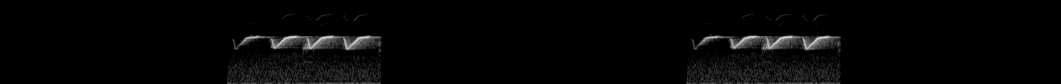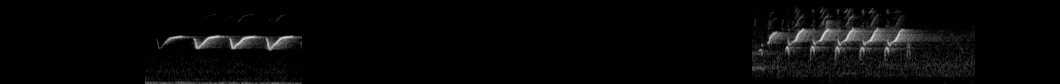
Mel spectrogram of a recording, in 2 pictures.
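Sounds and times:
Pyrrhuloxia song with downslurred whistles and rapid trill: 2.3s - 3.8s, 6.9s - 8.4s, 12.2s - 13.6s, 18.2s - 19.9s.

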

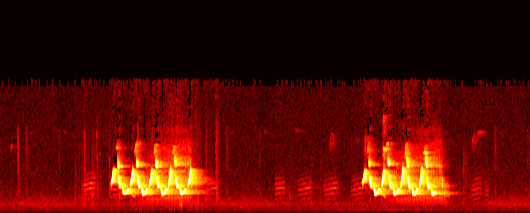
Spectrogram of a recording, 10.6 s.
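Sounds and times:
Carolina wren singing repeated two-part phrases: 1.7s - 4.4s, 5.4s - 9.9s.

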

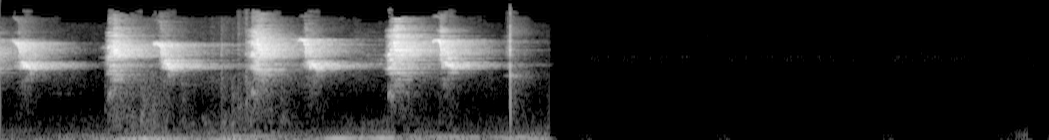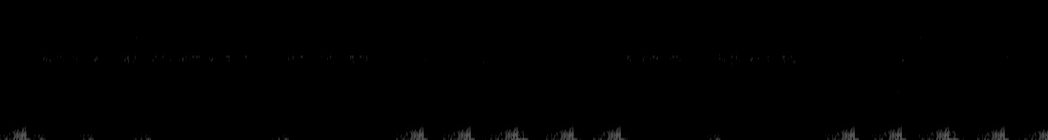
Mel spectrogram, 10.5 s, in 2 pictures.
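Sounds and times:
long-tailed shrike trilling: 0.0s - 2.6s.

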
